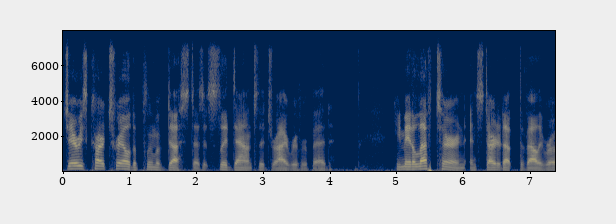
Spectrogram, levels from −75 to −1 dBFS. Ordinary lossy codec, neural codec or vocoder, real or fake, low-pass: Opus, 24 kbps; codec, 16 kHz in and 24 kHz out, 1 kbps, XY-Tokenizer; fake; 7.2 kHz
